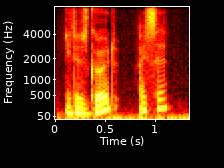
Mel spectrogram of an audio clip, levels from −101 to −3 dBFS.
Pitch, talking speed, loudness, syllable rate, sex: 135 Hz, 225 wpm, -19 LUFS, 6.0 syllables/s, male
